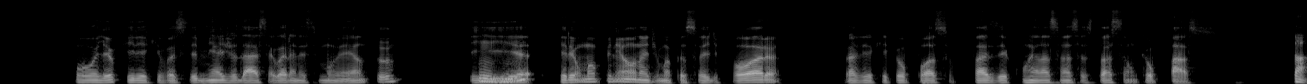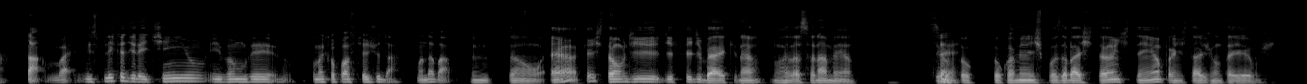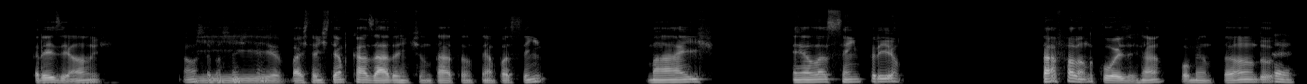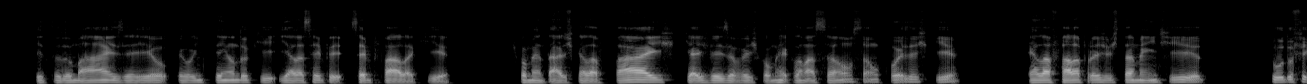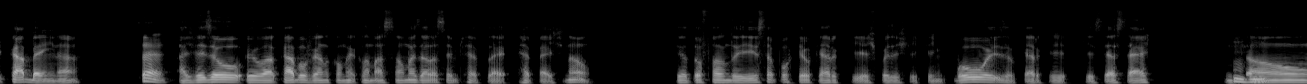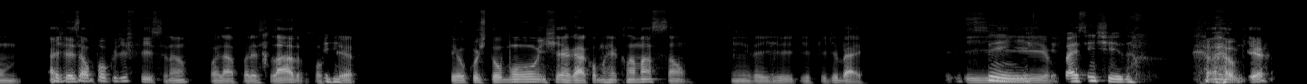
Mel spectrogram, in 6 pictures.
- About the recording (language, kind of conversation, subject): Portuguese, advice, Como posso dar feedback sem magoar alguém e manter a relação?
- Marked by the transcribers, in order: other background noise; laugh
